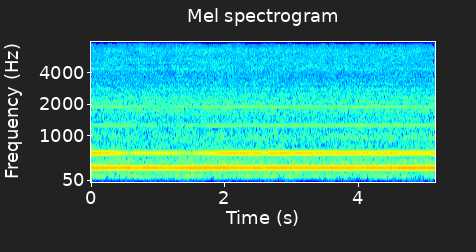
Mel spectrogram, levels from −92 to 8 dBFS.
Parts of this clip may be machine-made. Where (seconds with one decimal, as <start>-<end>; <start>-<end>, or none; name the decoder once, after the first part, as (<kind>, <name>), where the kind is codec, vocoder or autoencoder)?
0.5-1.5 (codec, DAC); 4.5-5.2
